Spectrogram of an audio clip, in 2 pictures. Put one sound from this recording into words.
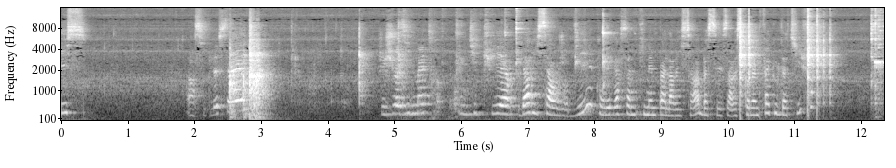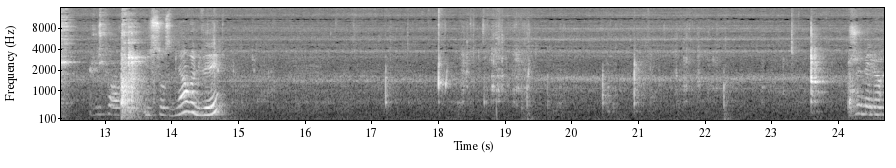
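A wooden spoon scrapes and stirs a thick sauce in a clay pot.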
